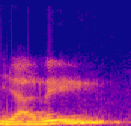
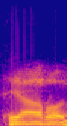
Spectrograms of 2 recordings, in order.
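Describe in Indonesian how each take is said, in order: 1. Vokal akhir condong ke bunyi i. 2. Vokal akhir adalah bunyi a terbuka. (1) "ada yang lebih ke kasroh" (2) "yaro itu kan fathah gitu"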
